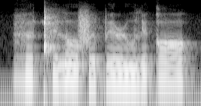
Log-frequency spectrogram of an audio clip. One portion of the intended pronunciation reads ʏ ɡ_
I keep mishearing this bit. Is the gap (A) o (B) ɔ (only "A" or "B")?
B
